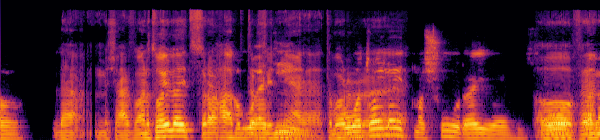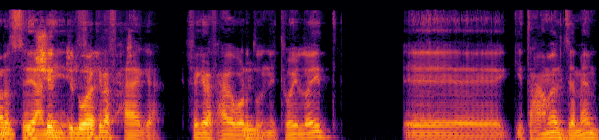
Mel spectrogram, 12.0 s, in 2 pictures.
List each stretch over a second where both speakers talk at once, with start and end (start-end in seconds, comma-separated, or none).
2.4-4.2, 5.3-7.1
